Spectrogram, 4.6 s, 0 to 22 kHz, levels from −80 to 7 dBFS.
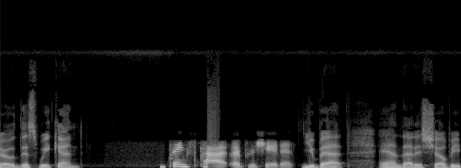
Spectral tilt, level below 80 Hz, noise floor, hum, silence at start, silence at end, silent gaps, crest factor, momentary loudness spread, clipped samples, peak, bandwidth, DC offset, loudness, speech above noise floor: -5 dB/octave; -68 dBFS; -59 dBFS; none; 0 s; 0 s; none; 18 dB; 9 LU; under 0.1%; -6 dBFS; 15.5 kHz; under 0.1%; -23 LUFS; 35 dB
